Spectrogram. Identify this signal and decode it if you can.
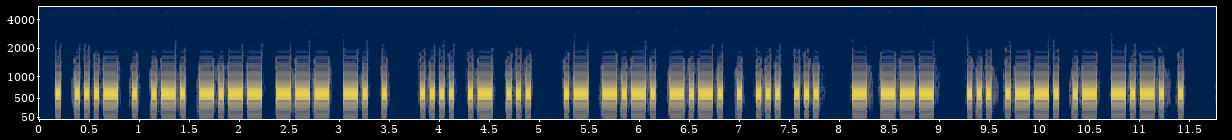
Morse code, heard as a keyed tone, about 25 wpm, 600 Hz. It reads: EVERYONE HAS ACCESS TO SPACE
